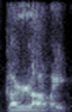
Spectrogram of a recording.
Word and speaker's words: கள்ளாமை: இருப்பதனுடைய இழிவு என்ன என்பதை கல்லாமை என்று முதல் நகரம் போடும் இது வந்து பொது லகரம் பள்ளிக்கூடத்திற்கு வருகிற விளகரம் கள்ளாமை அந்த சொல் சரியாக உச்சரிக்க வேண்டும் என்பதற்காக இந்த வேறுபாட்டை நாம் கூறுகிறோம்.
